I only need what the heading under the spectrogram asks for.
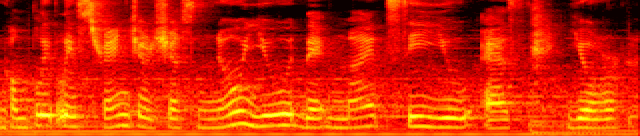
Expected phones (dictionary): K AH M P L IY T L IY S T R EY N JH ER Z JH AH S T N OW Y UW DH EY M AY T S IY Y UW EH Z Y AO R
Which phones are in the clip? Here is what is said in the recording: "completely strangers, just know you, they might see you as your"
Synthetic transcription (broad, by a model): K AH M P L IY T L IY S T R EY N JH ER JH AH S N OW Y UW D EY M AY T S IY Y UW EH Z Y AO R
